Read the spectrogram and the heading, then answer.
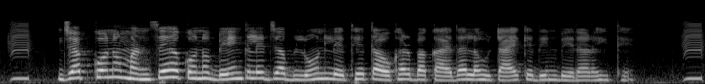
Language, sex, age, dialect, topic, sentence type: Chhattisgarhi, female, 18-24, Central, banking, statement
